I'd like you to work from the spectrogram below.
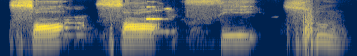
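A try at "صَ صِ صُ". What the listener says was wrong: Nah, masih ada PR. Lidahnya belum digerakkan yang belakang. Harus begini. Fathah semua dulu. Nanti kalau udah berasa naik lidahnya, ya, pangkalnya naik. Belajar ke si. Terus ke su, ya.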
